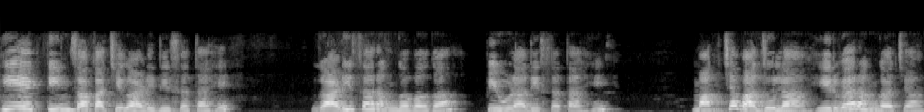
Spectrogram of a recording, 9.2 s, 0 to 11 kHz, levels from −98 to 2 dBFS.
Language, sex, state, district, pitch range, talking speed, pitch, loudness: Marathi, female, Maharashtra, Sindhudurg, 220-285 Hz, 110 wpm, 240 Hz, -18 LUFS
